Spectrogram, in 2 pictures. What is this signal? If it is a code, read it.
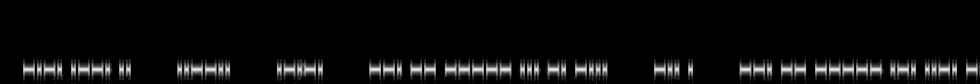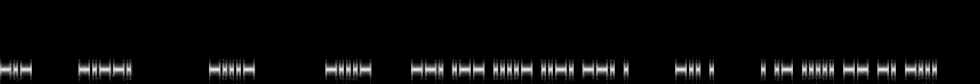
Morse code, heard as a keyed tone, about 36 wpm, 700 Hz. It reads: CPI ? <AR> GM0SNB DE GM0RFQ <KN> <BT> <BT> GW4FGE DE EA5MNB
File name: UK MASTER QSOs TRAINING / 35WPM / UK MASTER QSOs 0013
